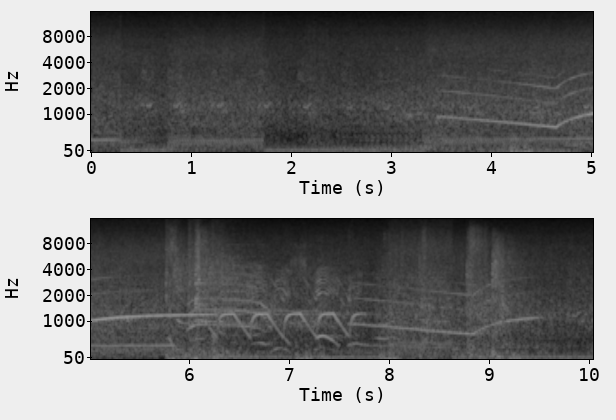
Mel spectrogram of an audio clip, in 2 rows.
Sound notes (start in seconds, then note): 2.9 siren wailing; 5.9 speaking spanish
